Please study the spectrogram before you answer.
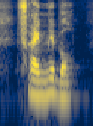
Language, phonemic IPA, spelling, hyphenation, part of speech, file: Dutch, /ˈvrɛi̯miboː/, vrijmibo, vrij‧mi‧bo, noun, Nl-vrijmibo.ogg
- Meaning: an informal meetup, usually involving alcoholic drinks and snacks, held on Friday afternoon (typically with one's colleagues or friends) at the end of the workweek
